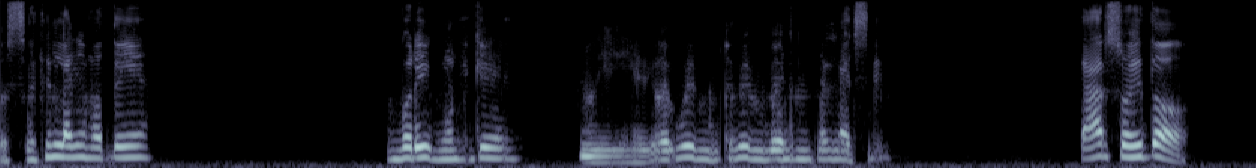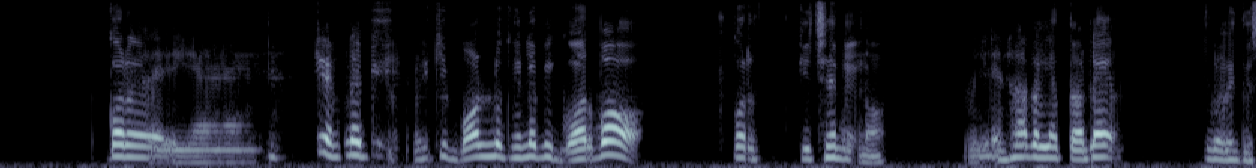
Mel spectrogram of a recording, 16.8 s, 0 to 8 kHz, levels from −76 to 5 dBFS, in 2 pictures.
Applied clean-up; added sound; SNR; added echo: neural diffusion model UNIVERSE++.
